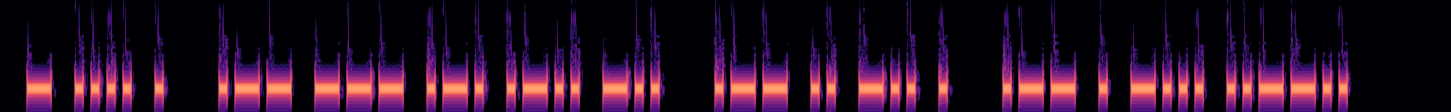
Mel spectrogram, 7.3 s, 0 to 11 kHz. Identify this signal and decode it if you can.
Morse code, heard as a keyed tone, about 32 wpm, 700 Hz. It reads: THE WORLD WIDE WEB?
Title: Sentences from Top 1000 Words - Review Part 4 - 30wpm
